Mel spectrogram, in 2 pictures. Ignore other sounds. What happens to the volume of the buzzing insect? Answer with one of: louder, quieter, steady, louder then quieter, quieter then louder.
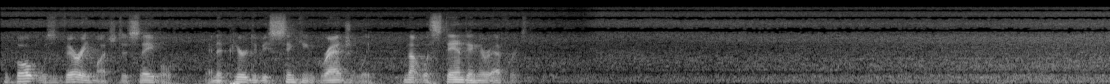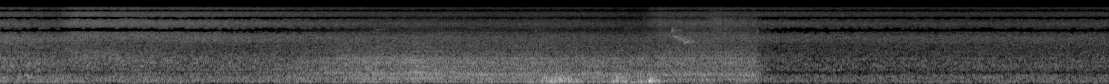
louder.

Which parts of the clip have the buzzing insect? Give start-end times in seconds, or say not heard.
12.4-18.7.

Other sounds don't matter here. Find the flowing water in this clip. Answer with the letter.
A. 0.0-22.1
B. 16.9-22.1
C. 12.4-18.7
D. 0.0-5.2
A.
